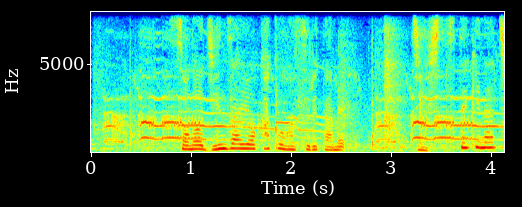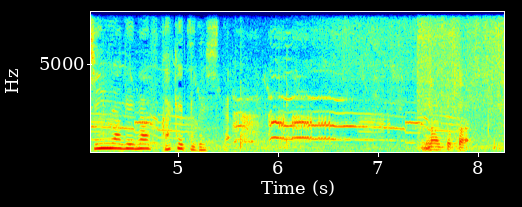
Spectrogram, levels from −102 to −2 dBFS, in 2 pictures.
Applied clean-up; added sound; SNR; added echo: none; Chicken, rooster; 5 dB; none.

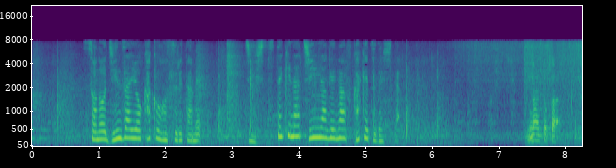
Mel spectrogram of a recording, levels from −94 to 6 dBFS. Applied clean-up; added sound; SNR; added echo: none; none; none; none.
